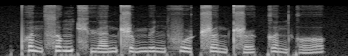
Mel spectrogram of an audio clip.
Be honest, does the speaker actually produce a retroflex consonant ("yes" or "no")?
yes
